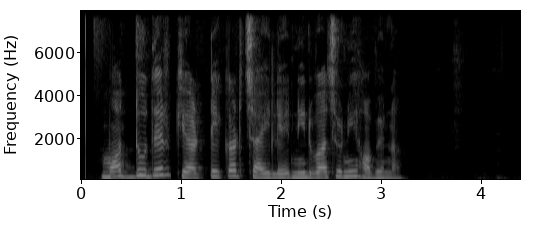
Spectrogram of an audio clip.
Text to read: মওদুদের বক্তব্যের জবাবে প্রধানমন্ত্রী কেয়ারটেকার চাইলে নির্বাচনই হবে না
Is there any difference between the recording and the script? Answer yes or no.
yes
